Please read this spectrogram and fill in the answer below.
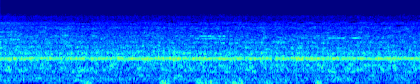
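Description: Quiet background room tone: a steady low hiss with a faint, constant high tone running through it.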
